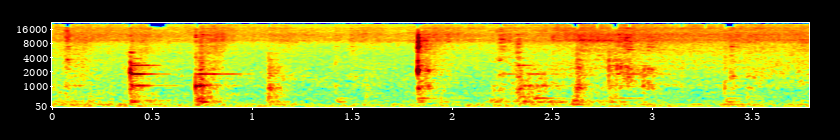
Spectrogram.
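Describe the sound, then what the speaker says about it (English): A spoon stirs sambar ingredients in a pot for a Kerala recipe, giving a string of scraping, clinking strokes at an uneven rhythm over a soft sizzle, close and fairly loud. "Mix it well."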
